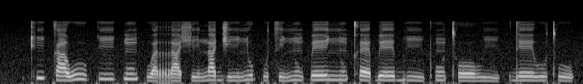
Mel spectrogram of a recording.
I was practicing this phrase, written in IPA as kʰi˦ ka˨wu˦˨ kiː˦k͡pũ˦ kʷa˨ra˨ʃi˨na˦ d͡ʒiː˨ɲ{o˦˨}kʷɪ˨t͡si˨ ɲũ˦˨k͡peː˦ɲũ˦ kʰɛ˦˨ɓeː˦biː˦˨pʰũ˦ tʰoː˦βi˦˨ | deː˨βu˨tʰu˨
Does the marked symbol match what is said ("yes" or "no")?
no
